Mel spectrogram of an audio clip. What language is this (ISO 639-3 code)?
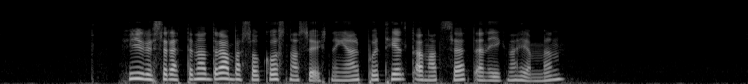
swe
